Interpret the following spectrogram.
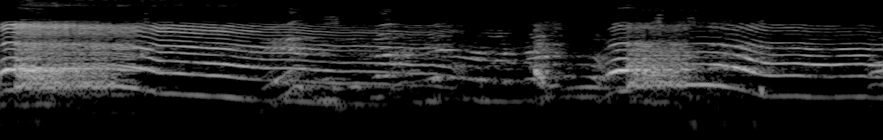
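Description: A baby crying: a long wail that starts suddenly and falls in pitch, then a second, shorter wail about three seconds in.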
